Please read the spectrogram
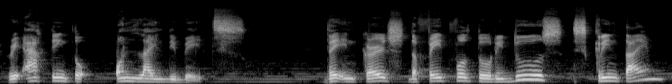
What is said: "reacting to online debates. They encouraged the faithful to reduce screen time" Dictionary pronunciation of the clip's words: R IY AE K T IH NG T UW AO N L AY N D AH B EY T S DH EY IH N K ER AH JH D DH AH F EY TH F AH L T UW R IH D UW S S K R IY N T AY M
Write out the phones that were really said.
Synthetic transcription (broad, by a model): R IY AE K T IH NG T UW AO N L AY N D AH B EY T S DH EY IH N K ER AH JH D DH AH F EY T F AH L T UW R IH D UW S S K R IY N T AY M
